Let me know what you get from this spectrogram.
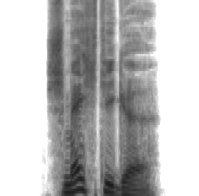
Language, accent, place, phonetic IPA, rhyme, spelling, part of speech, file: German, Germany, Berlin, [ˈʃmɛçtɪɡə], -ɛçtɪɡə, schmächtige, adjective, De-schmächtige.ogg
- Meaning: inflection of schmächtig: 1. strong/mixed nominative/accusative feminine singular 2. strong nominative/accusative plural 3. weak nominative all-gender singular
